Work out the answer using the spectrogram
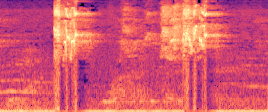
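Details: Shrill lovebird chatter meant to stir other lovebirds into song: a quick burst of harsh, squeaky notes, a pause, then a second scratchy burst, a steady low hum throughout.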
